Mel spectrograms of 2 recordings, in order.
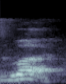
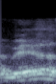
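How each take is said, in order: First: The vowel sounds like 'er', as in fur. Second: The vowel sounds like 'air', as in wear. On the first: The speaker calls it right. "पण it is वर" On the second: The speaker calls it wrong. "आपण मराठी माध्यमाची मुलं याचा उच्चार वेअर असं करतो"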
